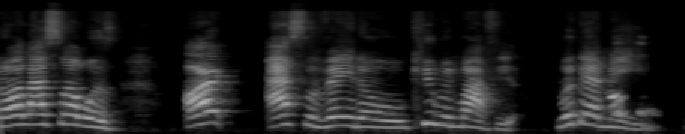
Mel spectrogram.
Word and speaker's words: Acevedo: and let's be clear art acevedo or acid i don't know how to pronounce that oh it's absolutely acevedo uh he is cuban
